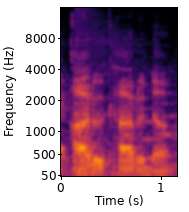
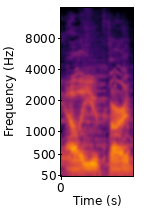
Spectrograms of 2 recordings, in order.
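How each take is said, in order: First: It is said with Japanese sounds and extra vowels. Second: It is said with English sounds, two l-like consonants. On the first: "they say Arukarudo" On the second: "When they say Alucard"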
